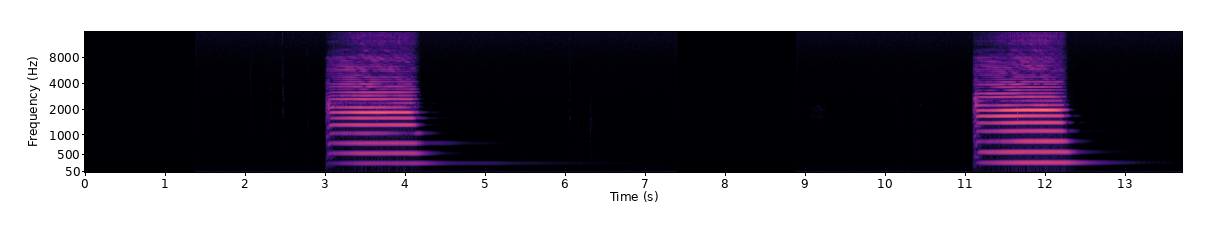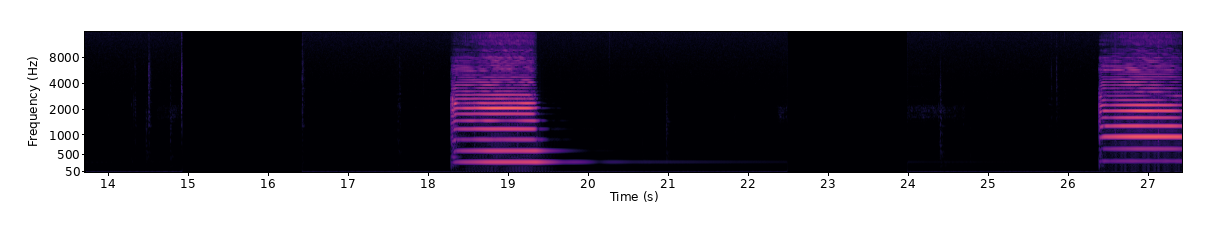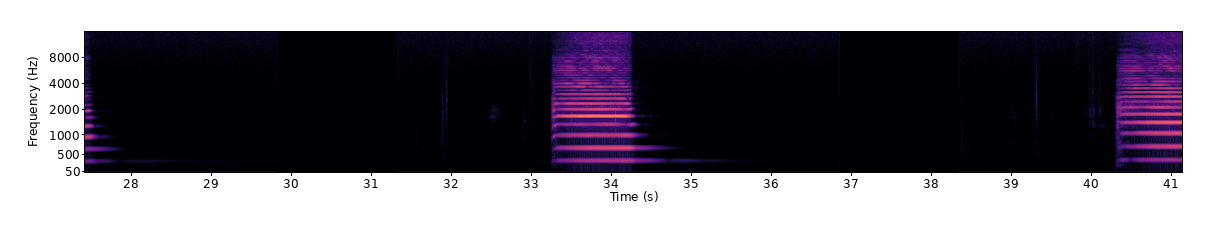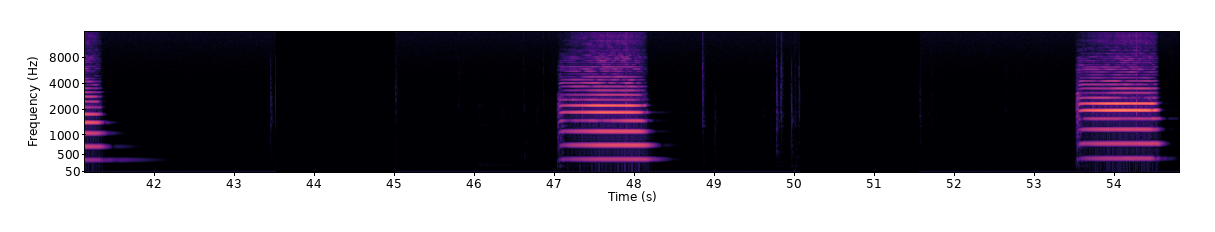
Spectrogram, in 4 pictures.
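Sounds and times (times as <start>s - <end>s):
bowed cello mezzo-forte on the D string C4 to Bb4: 2.3s - 6.4s, 10.4s - 13.4s, 17.6s - 22.5s, 25.8s - 28.8s, 31.9s - 35.6s, 39.3s - 42.2s, 46.8s - 48.5s, 53.4s - 54.8s.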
